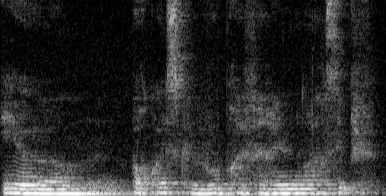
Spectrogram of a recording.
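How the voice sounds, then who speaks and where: A woman's voice: on the low side, flat delivery, moderate pace. A woman who investigates the paranormal, patiently and politely questioning a presence in the cellar of a derelict house. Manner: soft, patient, polite questioning with frequent thanks. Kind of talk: spirit-box session, questioning a presence. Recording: echoey cellar, distant mic, noisy background.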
